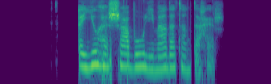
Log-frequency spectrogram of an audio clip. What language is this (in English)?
Arabic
